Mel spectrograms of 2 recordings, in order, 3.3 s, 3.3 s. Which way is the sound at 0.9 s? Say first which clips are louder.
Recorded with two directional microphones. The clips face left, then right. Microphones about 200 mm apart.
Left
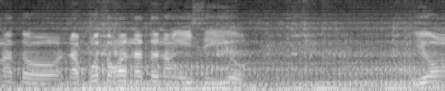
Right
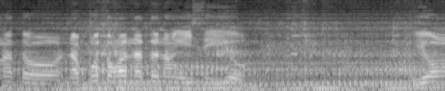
Left 5 dB; centre (ahead or behind).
